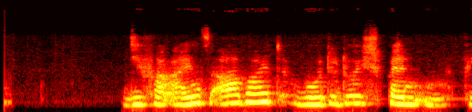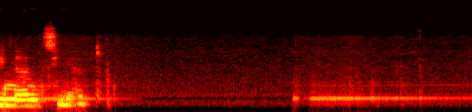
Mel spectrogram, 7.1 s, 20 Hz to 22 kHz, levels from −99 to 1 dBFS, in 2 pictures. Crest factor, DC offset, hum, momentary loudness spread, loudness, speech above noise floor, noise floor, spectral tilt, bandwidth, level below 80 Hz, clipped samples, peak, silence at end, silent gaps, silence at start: 18 dB; under 0.1%; none; 16 LU; -19 LUFS; 54 dB; -73 dBFS; -7 dB/octave; 7.8 kHz; -68 dBFS; under 0.1%; -4 dBFS; 1 s; none; 0.9 s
